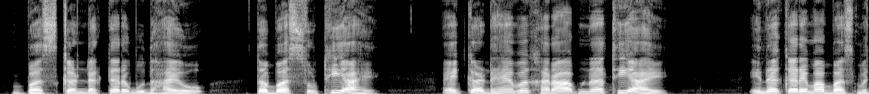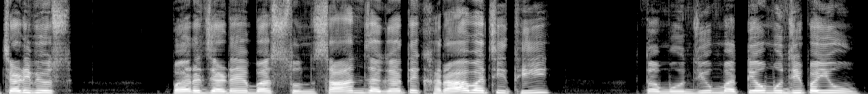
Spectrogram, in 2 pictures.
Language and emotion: Sindhi, surprised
